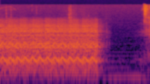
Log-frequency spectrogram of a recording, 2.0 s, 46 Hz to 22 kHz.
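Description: Kemper Profiler's profiling test signal played through a distorted Marshall JMP-1 preamp rig: a harsh, rapidly warbling buzz that cuts off suddenly about two-thirds of the way through, as the profiling finishes.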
